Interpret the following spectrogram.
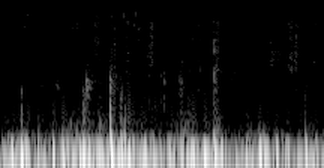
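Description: Mastiff puppy playing with a rubber ball: a low, irregular thumping rumble, with a few sharp knocks as the ball and paws hit the tile floor.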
